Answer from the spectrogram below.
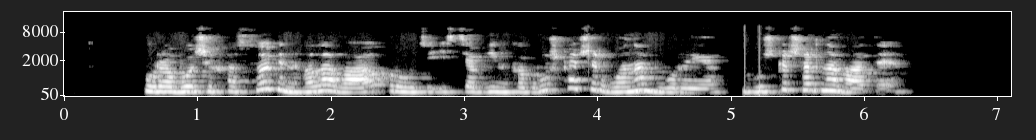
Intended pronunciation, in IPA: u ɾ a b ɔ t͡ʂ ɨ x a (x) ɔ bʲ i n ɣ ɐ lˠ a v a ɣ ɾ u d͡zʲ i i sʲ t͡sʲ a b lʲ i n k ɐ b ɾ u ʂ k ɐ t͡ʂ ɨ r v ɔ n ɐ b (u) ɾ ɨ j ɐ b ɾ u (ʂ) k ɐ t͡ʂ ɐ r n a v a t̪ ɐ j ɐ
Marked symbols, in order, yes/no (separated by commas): no, yes, yes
